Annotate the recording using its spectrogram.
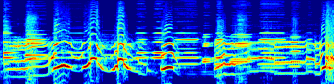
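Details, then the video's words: Pet dog howling along to a harmonica, drawn-out wavering howls rising and falling in pitch, broken into short phrases, mixed with sustained harmonica notes throughout. "Dog sings to harmonica"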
